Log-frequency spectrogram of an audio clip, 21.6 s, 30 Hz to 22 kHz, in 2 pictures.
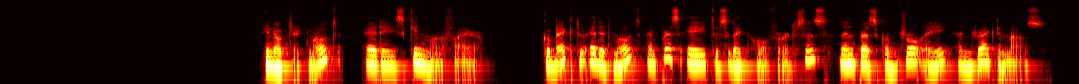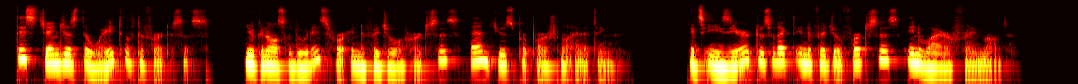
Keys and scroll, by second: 0.3 ctrl+r, 0.5-2.0 typing, 0.9 Delete, 2.1 Delete, 2.7 Tab, 5.7 Tab, 6.8 a, 9.2 ctrl+a, 14.0 ctrl+a, 16.3 ctrl+a.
